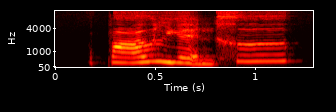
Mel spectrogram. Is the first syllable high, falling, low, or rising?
rising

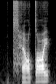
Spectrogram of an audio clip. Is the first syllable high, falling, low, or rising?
low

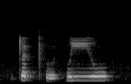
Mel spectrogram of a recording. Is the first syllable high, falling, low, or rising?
high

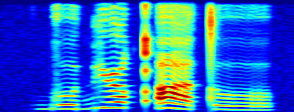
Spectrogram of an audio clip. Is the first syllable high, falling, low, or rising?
low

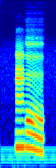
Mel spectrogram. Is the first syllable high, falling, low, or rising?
falling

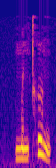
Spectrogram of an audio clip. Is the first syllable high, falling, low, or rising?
rising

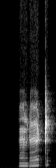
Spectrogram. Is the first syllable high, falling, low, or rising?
low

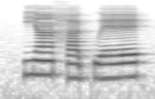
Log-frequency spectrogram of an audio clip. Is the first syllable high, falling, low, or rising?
high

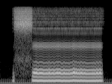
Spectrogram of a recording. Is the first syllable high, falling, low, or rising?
low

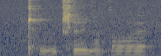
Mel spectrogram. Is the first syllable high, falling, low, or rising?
low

